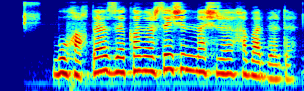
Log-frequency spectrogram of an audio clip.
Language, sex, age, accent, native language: Uzbek, female, under 19, Surxondaryo, Uzbek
